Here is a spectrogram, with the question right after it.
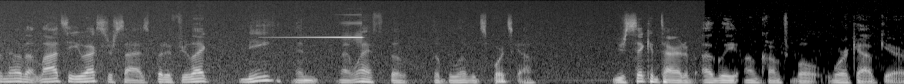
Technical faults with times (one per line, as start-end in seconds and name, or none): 2.58-3.66 loudspeaker feedback squeal
7.04-9.04 overdone noise removal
